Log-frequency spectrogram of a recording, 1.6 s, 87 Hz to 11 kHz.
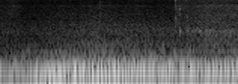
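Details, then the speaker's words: Ford Escape above freezing (about 40°F): rough, uneven low idle with irregular stumbles in the firing beat; misfire that owner attributes to a bad ignition coil acting up again in warmer weather. "and now we're back above freezing and now I got a bad coil issue again"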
